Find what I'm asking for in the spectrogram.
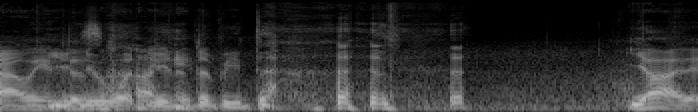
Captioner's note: laughs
